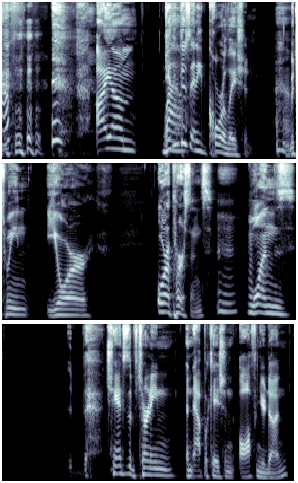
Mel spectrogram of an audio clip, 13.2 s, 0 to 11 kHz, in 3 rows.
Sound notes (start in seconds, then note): 0.0 everyone laughs; 6.0 laughs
